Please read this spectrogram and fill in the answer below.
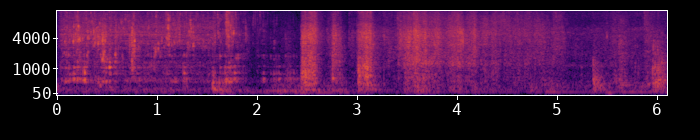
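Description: Tap water running into a sink as hands are washed, rushing steadily for most of the time with a few short clicks and knocks, then easing off near the end.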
